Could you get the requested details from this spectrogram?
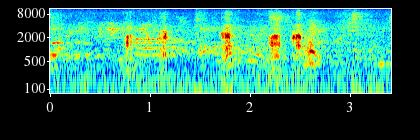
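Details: Greater flamingo resting and calling loudly: a few short, nasal, honking notes with a harmonic ring, scattered irregularly over a few seconds against a steady background hum.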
